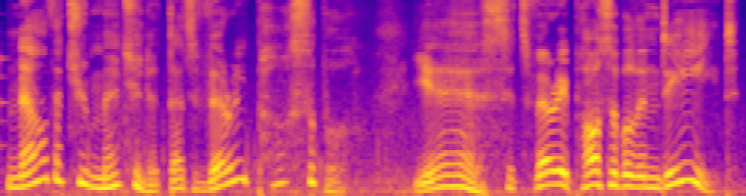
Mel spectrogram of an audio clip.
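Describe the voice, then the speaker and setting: A man's voice: fairly high pitch, sing-song, a little slow, darkish tone, breathy edge, heavily acted. A man voicing a pondering, melodramatic townsman in a video game, theatrical and prone to repeating himself. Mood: dramatic speculation. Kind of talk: video game cutscene voice acting.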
